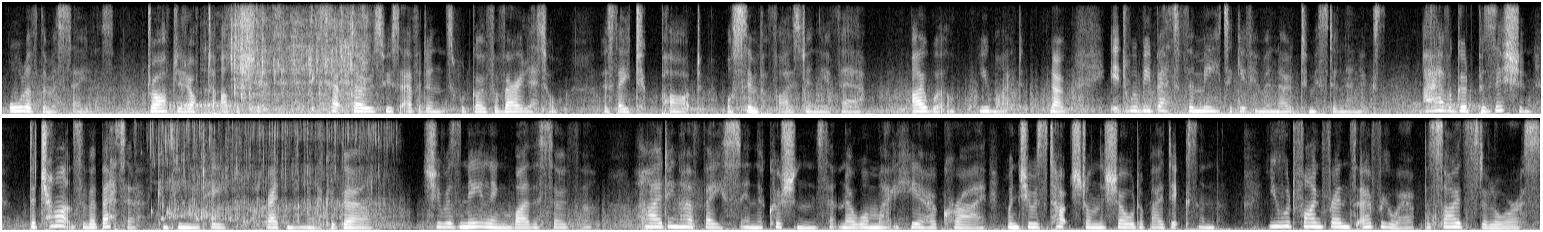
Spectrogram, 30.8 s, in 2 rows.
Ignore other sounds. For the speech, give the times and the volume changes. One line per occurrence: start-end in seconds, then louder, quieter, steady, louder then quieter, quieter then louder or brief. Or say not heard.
0.0-30.7 steady.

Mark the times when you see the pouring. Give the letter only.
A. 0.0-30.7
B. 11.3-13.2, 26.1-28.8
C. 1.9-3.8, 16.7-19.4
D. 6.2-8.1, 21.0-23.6
C.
